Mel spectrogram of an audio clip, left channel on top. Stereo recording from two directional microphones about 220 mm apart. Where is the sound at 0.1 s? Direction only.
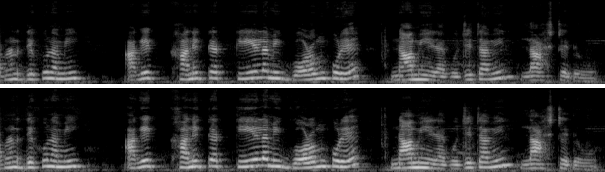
55° right (ahead or behind).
